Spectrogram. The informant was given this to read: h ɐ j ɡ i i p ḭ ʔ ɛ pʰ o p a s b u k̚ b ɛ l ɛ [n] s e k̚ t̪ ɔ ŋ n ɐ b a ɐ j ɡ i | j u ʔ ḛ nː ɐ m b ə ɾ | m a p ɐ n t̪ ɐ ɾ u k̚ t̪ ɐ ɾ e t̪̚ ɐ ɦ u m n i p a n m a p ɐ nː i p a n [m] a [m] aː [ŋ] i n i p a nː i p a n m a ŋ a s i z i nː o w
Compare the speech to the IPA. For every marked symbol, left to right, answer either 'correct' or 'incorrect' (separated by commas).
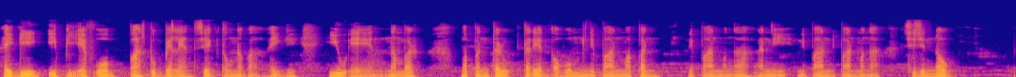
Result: correct, correct, incorrect, incorrect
